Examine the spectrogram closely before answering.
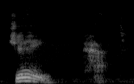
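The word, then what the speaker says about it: ĵ: the plus x direction next unit vector is pronounced its name is pronounced j hat i'll write it over here j but without it no don't put a dot on top put a carrot called a hat j hat and it is a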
